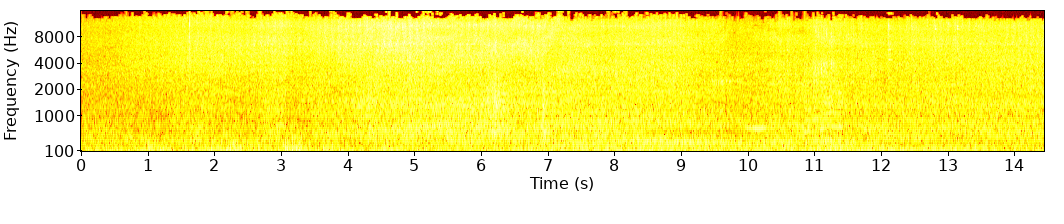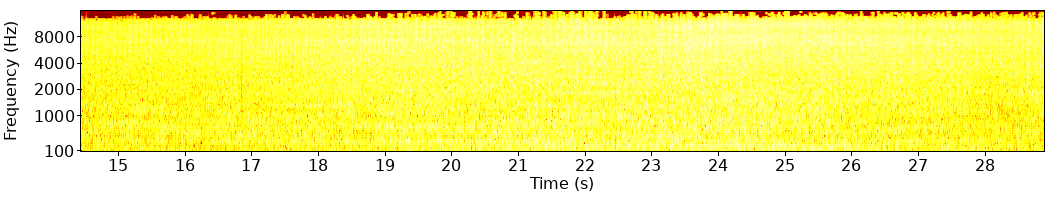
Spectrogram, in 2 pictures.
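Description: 1946 Oliver 70 Row Crop tractor's six-cylinder engine running steadily as the tractor drives along, getting louder as it comes closer, loudest a few seconds before the end.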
